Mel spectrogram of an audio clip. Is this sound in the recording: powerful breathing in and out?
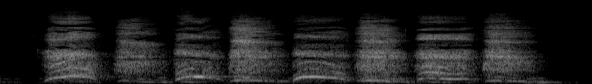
yes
